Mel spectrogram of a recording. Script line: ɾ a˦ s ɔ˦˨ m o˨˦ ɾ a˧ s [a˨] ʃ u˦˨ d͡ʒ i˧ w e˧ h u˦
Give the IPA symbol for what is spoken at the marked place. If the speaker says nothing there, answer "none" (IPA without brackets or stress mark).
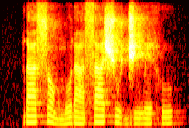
a˦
